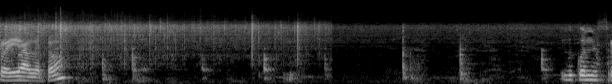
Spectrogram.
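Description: Cumin seeds, ginger and garlic sizzling in hot oil in a non-stick pan, stirred with a wooden spatula that clicks and scrapes against the pan. The sizzle drops away suddenly about three seconds in, leaving a few scattered clicks.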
